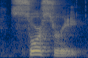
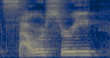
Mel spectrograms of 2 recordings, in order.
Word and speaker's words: Sourcery: that is Terry Pratchett's Sorcery. I'm pronouncing this sorcery because S-O-U-R-C-E is source, and that to me is sorcery. I don't know if other people pronounce it sourcery, like sour.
